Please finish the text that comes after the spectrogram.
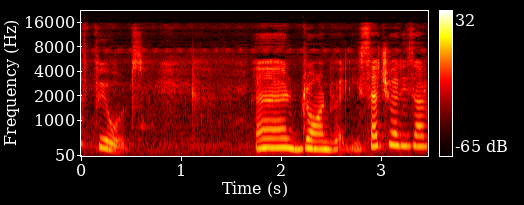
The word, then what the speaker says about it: fjord: अच्छा, नेक्स्ट है हमारे पास फ्योर्ड। मैनी माउंटेन रेंज, यहाँ पे जे साइलेंट रहेगा, ठीक है।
